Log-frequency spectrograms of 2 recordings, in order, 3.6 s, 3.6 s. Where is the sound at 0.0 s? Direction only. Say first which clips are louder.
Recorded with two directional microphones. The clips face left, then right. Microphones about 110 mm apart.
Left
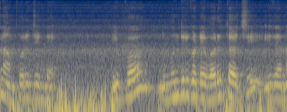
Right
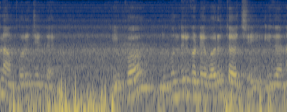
Left 5 dB; 25° left (ahead or behind).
